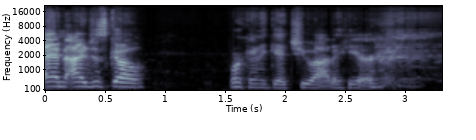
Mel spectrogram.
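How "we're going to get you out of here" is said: low, hushed, barely-there half-whisper. Speaking toward where April's ears would be as the head fades, half-whispering. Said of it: "I want to whisper".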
